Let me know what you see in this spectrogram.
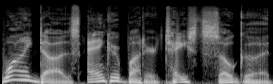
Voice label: advert; anchor butter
